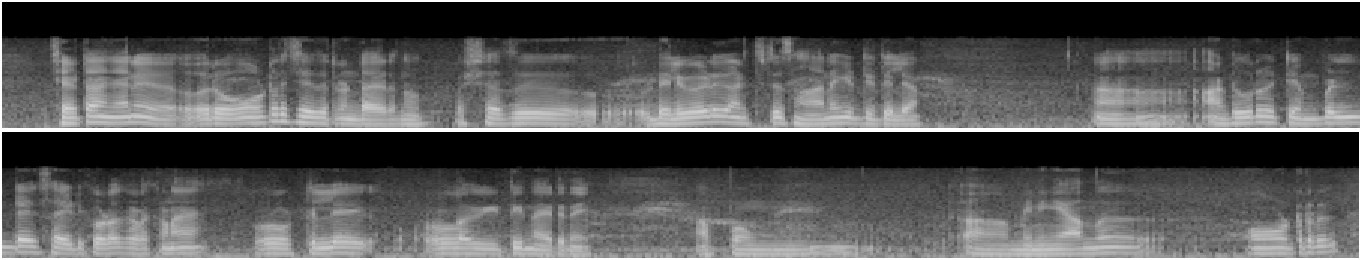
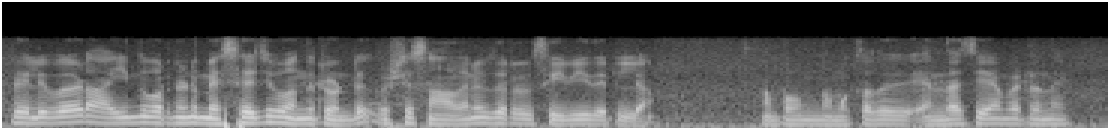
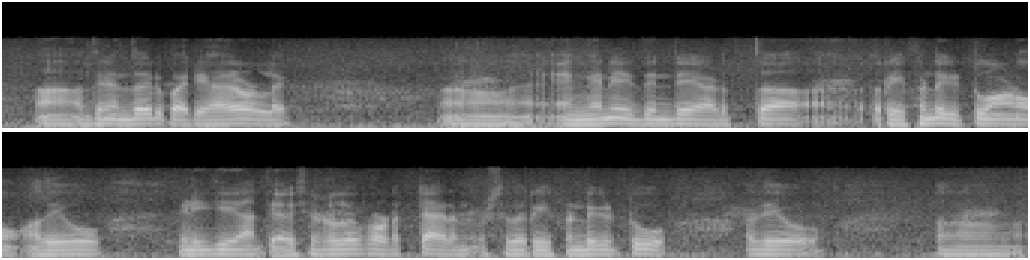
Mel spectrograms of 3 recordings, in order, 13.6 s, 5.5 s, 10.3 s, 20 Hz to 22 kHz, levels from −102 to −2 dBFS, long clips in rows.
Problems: low volume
